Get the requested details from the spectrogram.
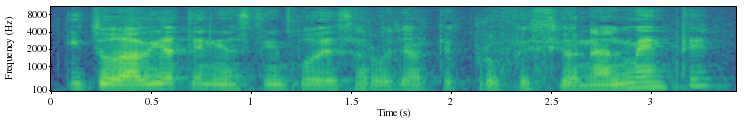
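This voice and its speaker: A middle-aged woman from Colombia, a guest artist telling her story in an interview, talking haltingly with many restarts and fillers. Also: deep voice, darkish tone, slight background noise. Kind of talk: interview conversation.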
